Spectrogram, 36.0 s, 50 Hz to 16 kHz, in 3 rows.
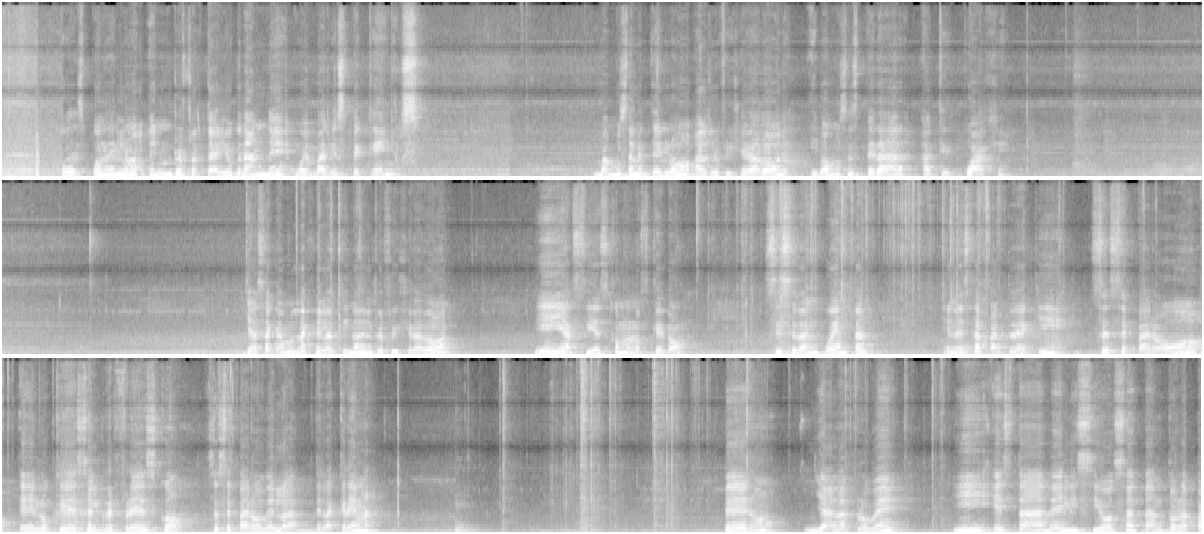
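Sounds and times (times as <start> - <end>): room hum and hiss: 0.0 - 35.9.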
